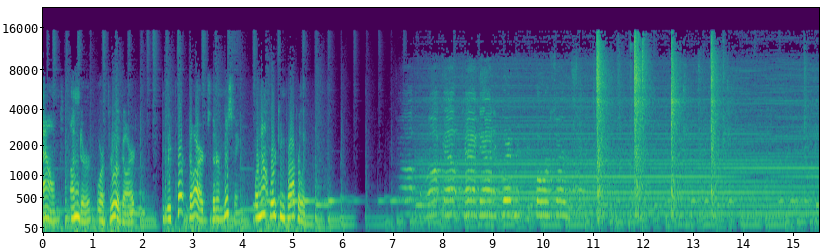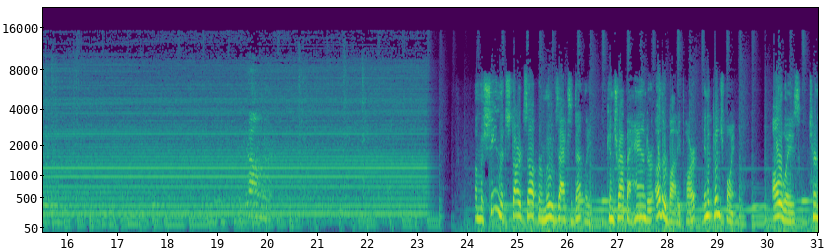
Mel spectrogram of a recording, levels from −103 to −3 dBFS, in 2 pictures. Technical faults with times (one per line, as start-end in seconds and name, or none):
none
